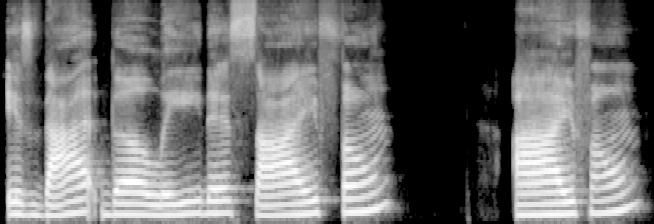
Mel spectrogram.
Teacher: a little bit of a rising intonation because it's a question · you can just drop that T sound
